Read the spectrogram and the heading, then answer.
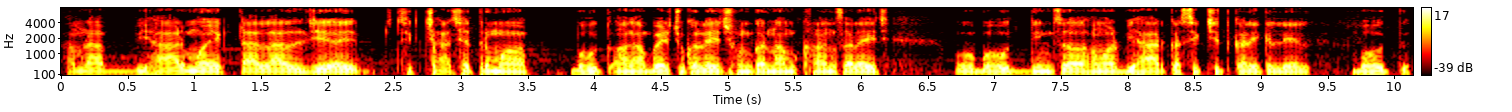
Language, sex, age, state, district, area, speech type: Maithili, male, 18-30, Bihar, Darbhanga, urban, spontaneous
